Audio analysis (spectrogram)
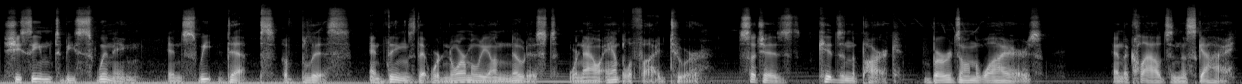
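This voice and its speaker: Super deep voiced guy narrating an audio story, reading from a script.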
